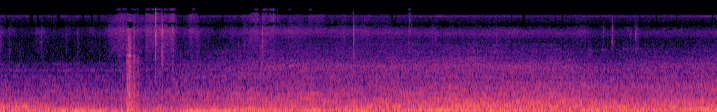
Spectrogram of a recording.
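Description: Steady low rumble of a car driving, heard from inside the cabin, with a single short click about two seconds in.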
